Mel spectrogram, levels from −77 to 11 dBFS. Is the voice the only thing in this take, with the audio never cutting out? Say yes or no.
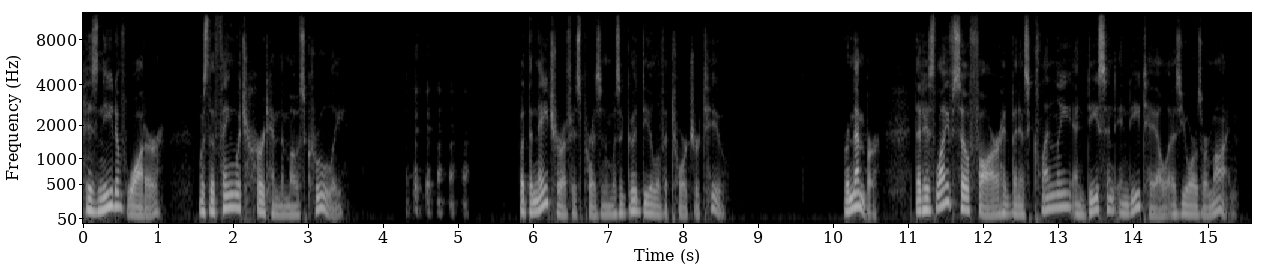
no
